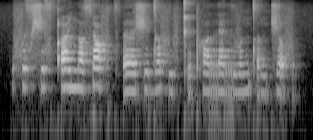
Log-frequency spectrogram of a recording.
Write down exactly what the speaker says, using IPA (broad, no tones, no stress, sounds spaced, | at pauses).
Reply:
f ə s ʃ ɪ s qʼ i n ɒ s ɾ ɑ f t͡sʼ ɜ ʃ ɪ d ʌ f i f kʼ ɪ pʰ ɒ r æ r v ə ŋ tʼ ʌ ŋ t͡ʃ ʌ f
